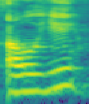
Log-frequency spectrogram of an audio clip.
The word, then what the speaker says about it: Awelye: It's Awelye, which I never heard of.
